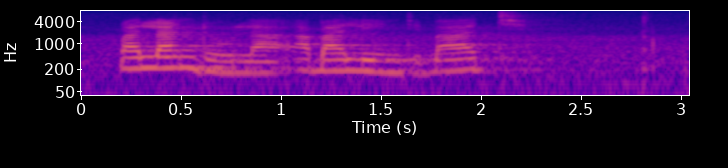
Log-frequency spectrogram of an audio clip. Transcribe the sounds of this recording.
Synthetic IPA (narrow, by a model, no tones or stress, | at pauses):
ɓalandʱulaʔaɓalendʱiɓaːtʰi̥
